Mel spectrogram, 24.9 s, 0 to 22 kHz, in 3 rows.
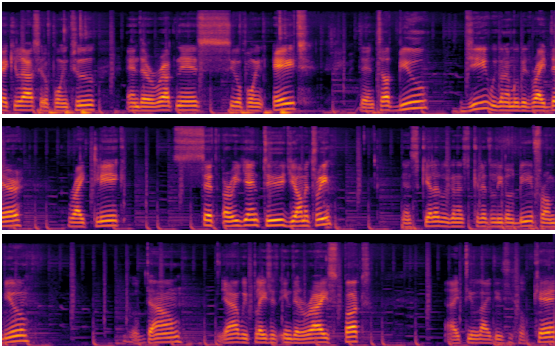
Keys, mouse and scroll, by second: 0.2 click, 2.7-4.2 drag, 5.5 KP_7, 6.8 g, 9.2 right click, 9.8-12.2 drag, 12.2-13.4 right drag, 14.4 s, 16.2 KP_1, 18.3-19.4 drag, 19.8-22.9 middle drag, 23.0 middle click, 24.0 KP_7.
